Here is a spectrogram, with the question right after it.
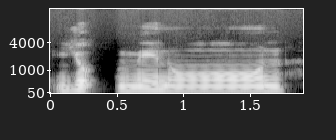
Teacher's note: نو کو لمبا کریں کیونکہ یہاں واو مد ہے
